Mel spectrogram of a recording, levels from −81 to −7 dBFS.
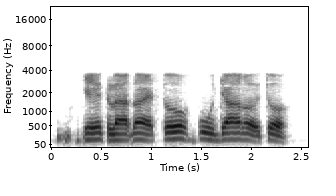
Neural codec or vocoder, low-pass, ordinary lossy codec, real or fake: codec, 16 kHz, 1 kbps, FunCodec, trained on LibriTTS, 50 frames a second; 3.6 kHz; MP3, 32 kbps; fake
